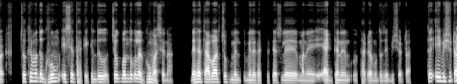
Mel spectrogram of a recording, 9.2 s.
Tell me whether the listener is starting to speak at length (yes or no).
no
